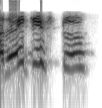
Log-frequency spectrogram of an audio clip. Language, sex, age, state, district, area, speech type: Kannada, female, 60+, Karnataka, Uttara Kannada, rural, conversation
